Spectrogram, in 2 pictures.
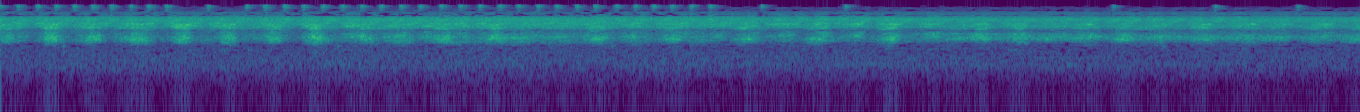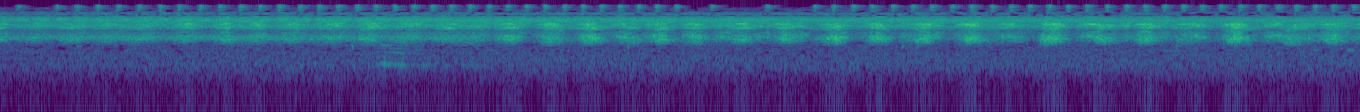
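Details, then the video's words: Cicadas in summer, many calling at once: a constant piercing buzz with rapid regular pulsing, the pulses growing crisper and slightly stronger in the second half. "Cicadas in Summer"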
